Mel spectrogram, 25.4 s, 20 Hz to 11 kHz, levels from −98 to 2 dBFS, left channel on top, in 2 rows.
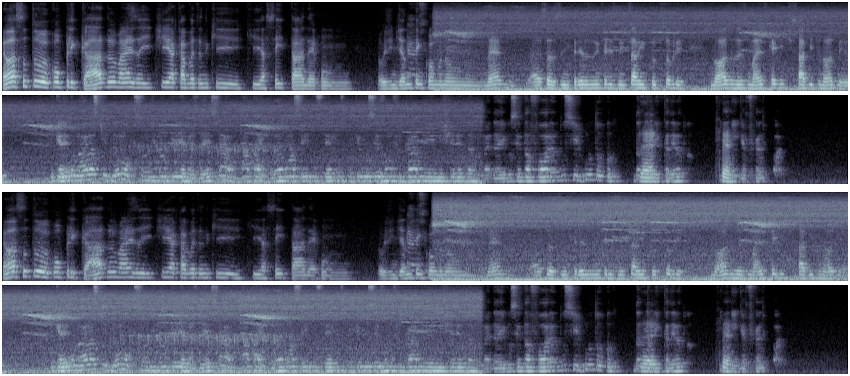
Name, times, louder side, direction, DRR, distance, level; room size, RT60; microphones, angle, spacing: voice 1, 0.0-5.2 5.6-12.8 22.2-22.6 23.5-23.7, left 4 dB, 70° left, 0.4 m, -29 dB
voice 2, 6.1-6.4 13.4-22.9 23.4-24.4, equal, 10° right, 0.9 m, -31 dB
sound 1, 6.4-19.9, right 5 dB, 80° right, 0.6 m, -33 dB
3.4 x 2.4 x 3.8 m
head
